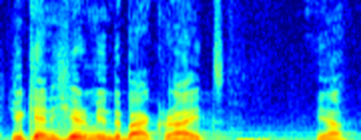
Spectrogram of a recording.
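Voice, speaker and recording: A very animated man from Istanbul with a low voice and darkish tone gives an informal autobiographical talk as a guest speaker and company founder. His delivery is conversational and halting, with "you know" repeated often, and the highs in the audio are cut off.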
